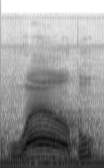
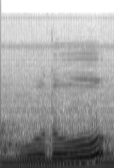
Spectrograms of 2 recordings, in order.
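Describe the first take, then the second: First: The first vowel is an 'a' sound. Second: The first vowel is a 'u' sound. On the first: It means the water used for ritual washing. "kalau dibaca dengan fathah waw" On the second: It means the act of ritual washing. "Kalau dibaca dengan dhammah waw"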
